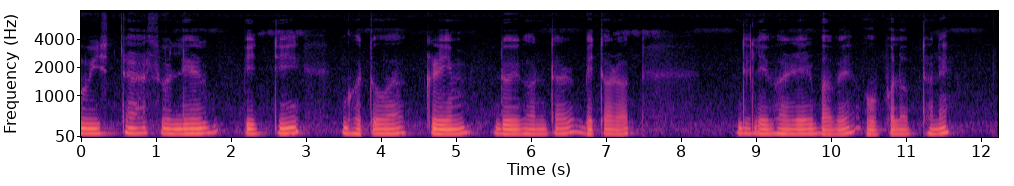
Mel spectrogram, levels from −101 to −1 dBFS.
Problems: low volume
